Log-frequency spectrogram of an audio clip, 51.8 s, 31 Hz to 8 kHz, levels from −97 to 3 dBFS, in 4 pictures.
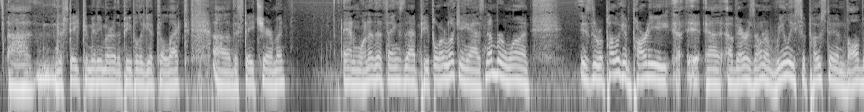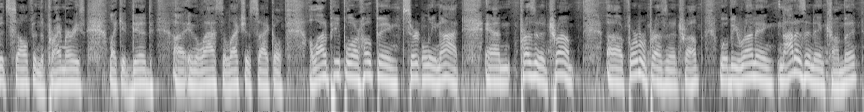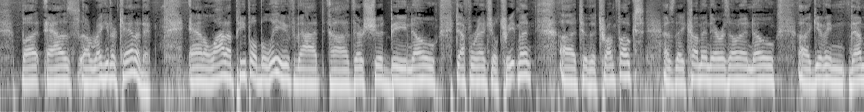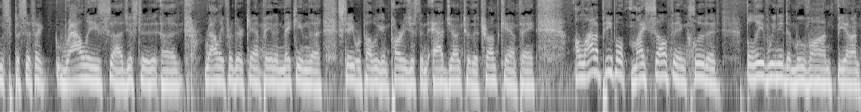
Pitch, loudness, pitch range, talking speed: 140 Hz, -15 LUFS, 125-150 Hz, 165 wpm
